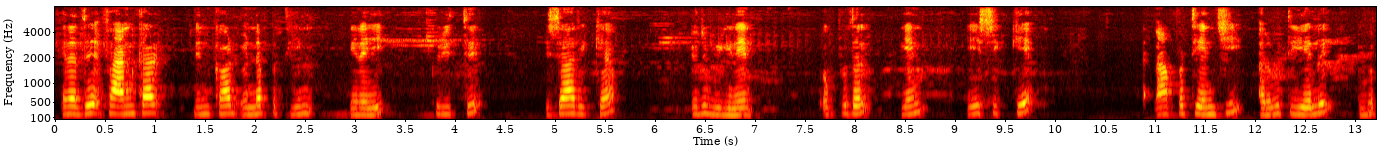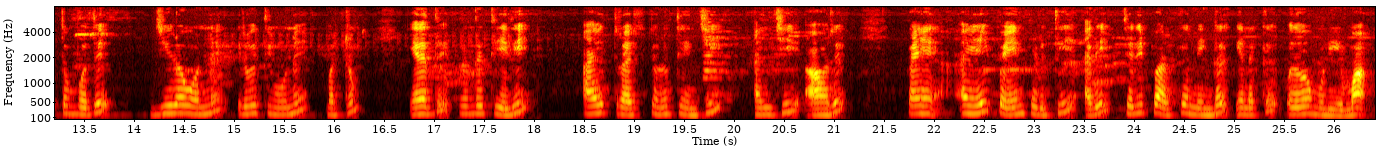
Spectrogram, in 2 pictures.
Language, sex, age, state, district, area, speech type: Tamil, female, 60+, Tamil Nadu, Krishnagiri, rural, read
